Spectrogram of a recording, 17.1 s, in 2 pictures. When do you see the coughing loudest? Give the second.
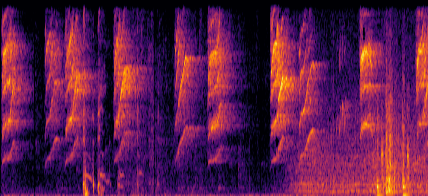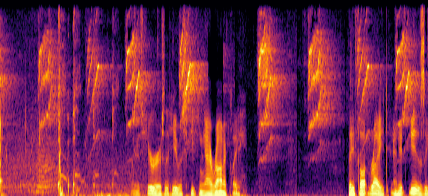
10 s.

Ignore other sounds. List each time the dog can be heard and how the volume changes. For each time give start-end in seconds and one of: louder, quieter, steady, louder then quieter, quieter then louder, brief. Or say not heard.
not heard.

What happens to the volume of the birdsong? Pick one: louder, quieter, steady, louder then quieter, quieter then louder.
louder.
